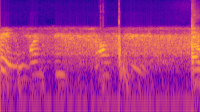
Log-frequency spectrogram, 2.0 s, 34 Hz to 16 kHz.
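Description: Recorded 911 emergency phone call with narrow, phone-line sound: voices on the call speaking, then a steady hiss of line and background noise between words.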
